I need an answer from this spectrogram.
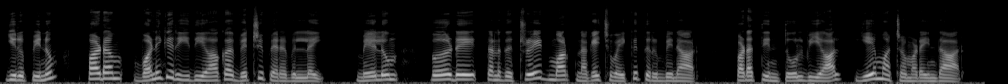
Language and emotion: Tamil, neutral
